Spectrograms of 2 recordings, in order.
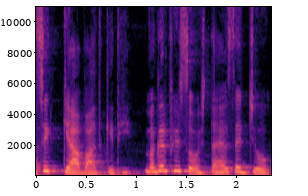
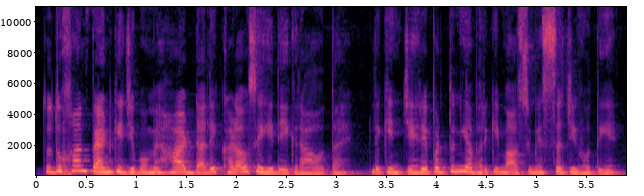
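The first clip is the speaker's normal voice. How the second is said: usual speaking voice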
